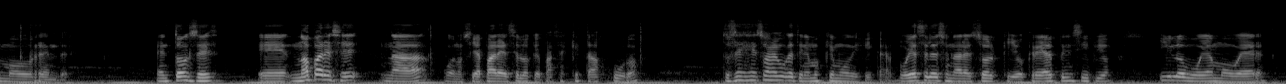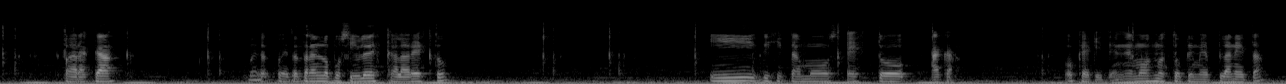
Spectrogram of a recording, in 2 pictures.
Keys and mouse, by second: 4.3-5.9 drag, 6.4-7.3 drag, 9.2 drag, 11.4 shift+d, 13.5-14.2 middle drag, 14.9 click, 16.8 middle click, 17.5 s, 20.0 click, 21.3 click, 22.2-23.3 right drag, 24.2 right click.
